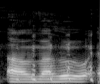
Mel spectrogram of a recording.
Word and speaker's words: māhū: I'm so glad that I pronounced it properly, māhū, and tell the folks what that means.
